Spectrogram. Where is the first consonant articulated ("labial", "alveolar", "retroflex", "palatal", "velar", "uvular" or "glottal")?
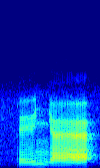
alveolar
